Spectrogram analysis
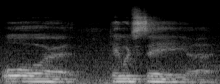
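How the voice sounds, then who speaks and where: A man with a Haitian accent talks on a conference panel in an earnest, searching way, often restarting his sentences. His voice sits at an ordinary pitch. It is caught from a distance in an echoey room with a faint hum behind it. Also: fairly even intonation, takes it slowly, dark tone. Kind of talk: reflective personal talk on a panel.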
